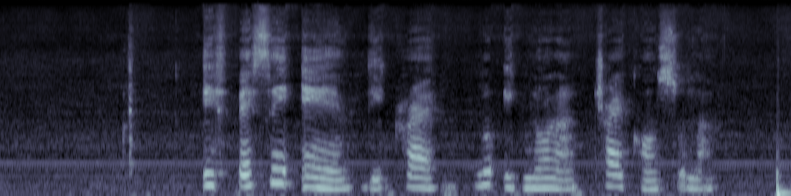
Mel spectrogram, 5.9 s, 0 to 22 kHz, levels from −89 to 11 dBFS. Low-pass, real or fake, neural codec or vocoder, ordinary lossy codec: 19.8 kHz; fake; codec, 44.1 kHz, 7.8 kbps, Pupu-Codec; none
